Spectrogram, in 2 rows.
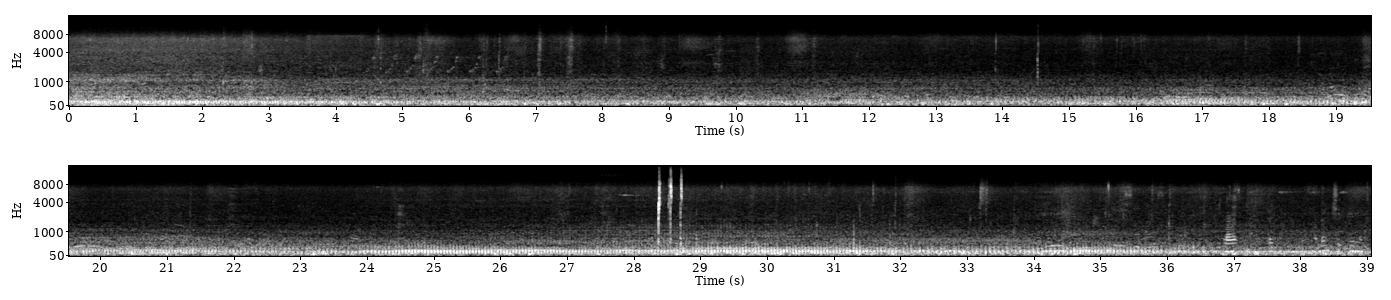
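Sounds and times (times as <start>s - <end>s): low motor rumble: 0.0s - 39.0s
sharp click: 28.4s - 28.8s.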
